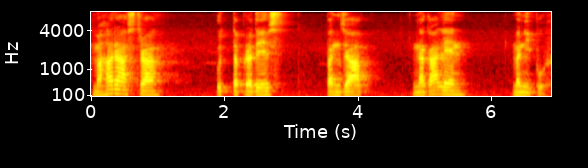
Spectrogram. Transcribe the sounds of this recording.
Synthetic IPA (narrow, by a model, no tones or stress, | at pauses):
mɐɦaɾasʈɾə | ut̪ːɐpɾɐd̪es | pɐnd͡ʒab̚ | nɐɡalen | mɐnipṵɾ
